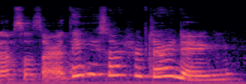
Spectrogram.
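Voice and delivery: ordinary delivery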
